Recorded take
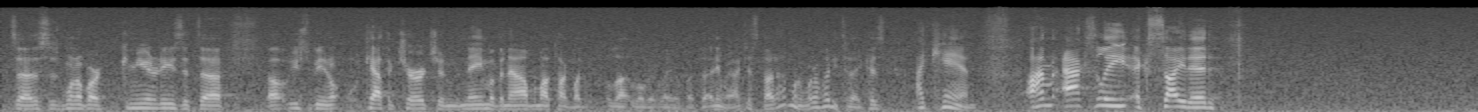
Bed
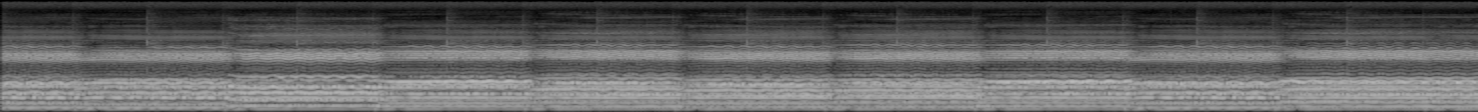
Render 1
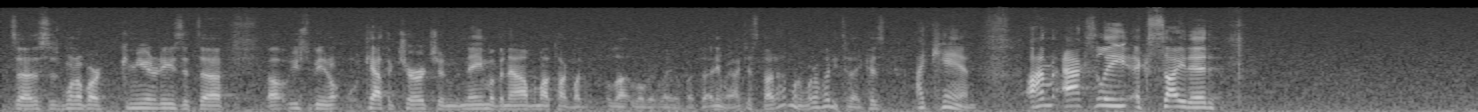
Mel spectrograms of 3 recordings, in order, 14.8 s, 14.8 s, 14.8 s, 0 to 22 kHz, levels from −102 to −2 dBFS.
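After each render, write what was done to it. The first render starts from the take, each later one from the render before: denoiser 6 dB, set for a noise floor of -45 dBFS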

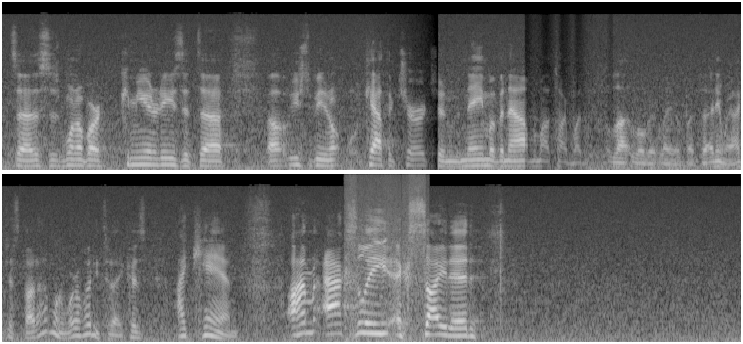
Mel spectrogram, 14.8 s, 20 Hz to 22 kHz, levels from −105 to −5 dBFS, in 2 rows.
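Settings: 3.66–4.37 fade out; 5.23–6.12 compressor 4:1, threshold -42 dBFS; 10.82–11.67 zero-crossing step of -29 dBFS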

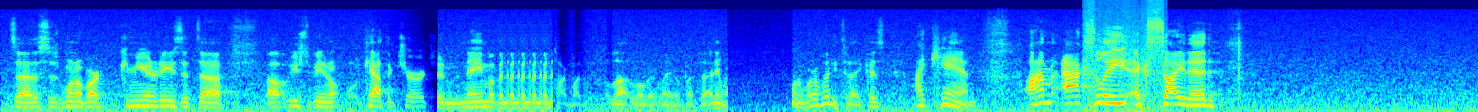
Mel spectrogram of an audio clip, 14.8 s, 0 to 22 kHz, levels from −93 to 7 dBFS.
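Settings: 4.97 stutter in place 0.11 s, 5 plays; 7.27–7.92 room tone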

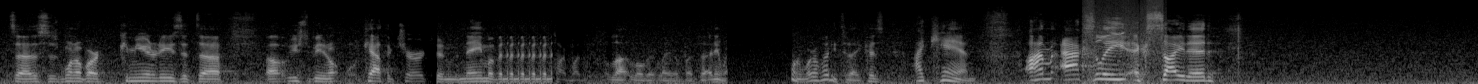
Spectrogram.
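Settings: nothing audible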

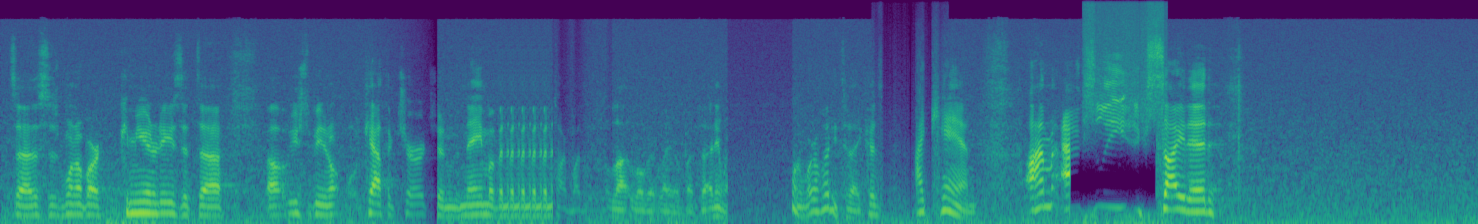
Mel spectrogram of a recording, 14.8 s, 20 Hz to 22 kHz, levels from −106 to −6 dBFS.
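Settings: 1.05–1.59 low shelf 410 Hz +6.5 dB; 8.71–9.48 backlash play -36.5 dBFS; 10.69–11.56 elliptic band-stop 140–3200 Hz, stop band 80 dB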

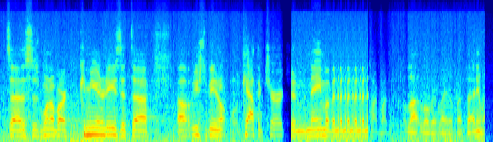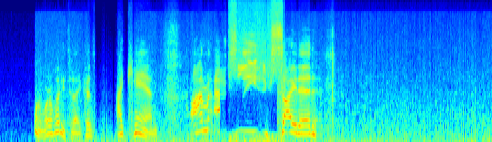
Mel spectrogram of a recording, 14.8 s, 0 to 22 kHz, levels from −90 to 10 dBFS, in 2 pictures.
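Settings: sample leveller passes 2; limiter -13.5 dBFS, peak gain reduction 5 dB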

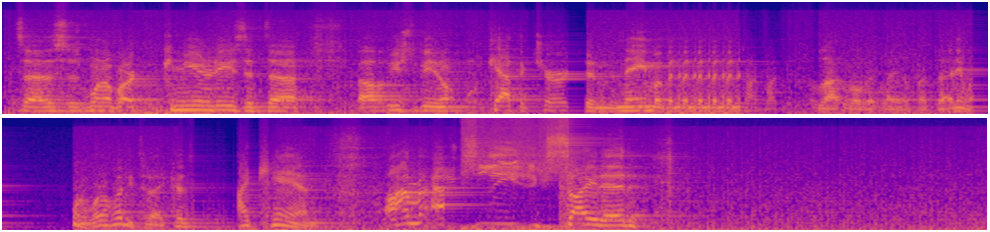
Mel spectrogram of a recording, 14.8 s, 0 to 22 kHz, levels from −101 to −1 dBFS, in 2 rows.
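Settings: in parallel at -8.5 dB: wavefolder -22.5 dBFS; on the sum: resonator 130 Hz, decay 1.1 s, harmonics all, mix 70%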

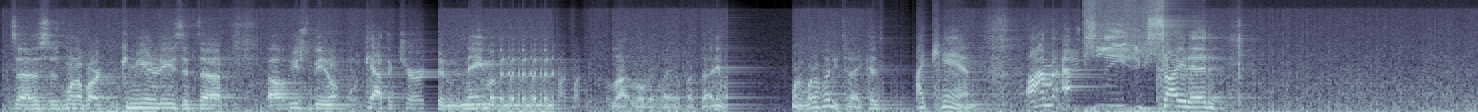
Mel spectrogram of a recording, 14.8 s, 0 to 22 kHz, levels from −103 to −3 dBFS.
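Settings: gain +11.5 dB

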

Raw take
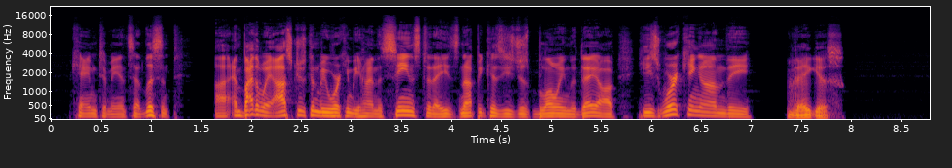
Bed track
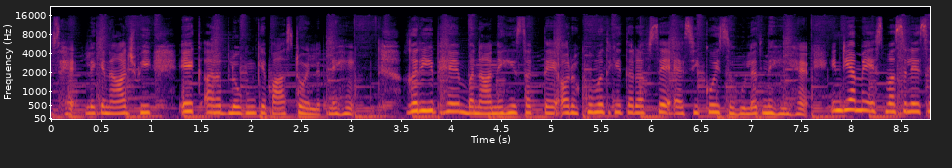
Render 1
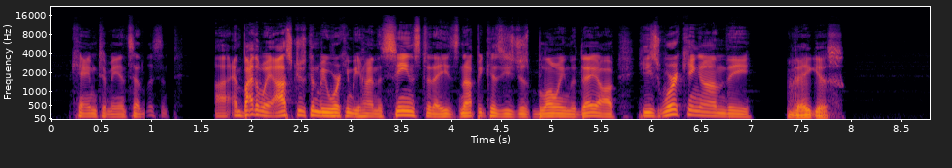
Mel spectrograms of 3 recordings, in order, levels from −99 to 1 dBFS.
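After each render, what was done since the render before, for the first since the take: 0.93–2.12 fade in; 4.61–5.53 high shelf 8400 Hz -7.5 dB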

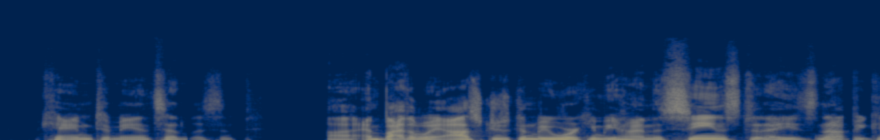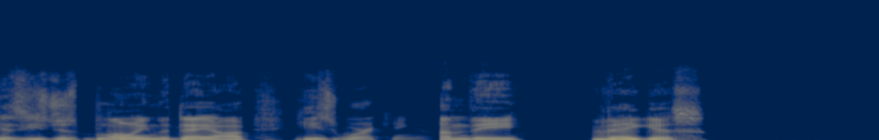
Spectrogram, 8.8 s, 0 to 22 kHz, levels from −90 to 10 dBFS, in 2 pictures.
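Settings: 2.04–2.99 air absorption 87 m; 3.64–5 ensemble effect; 5.51–6.6 studio fade out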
